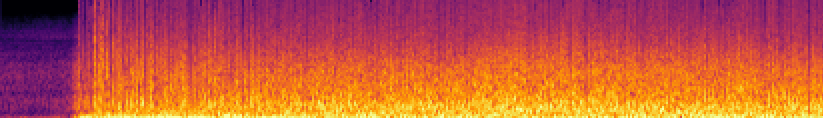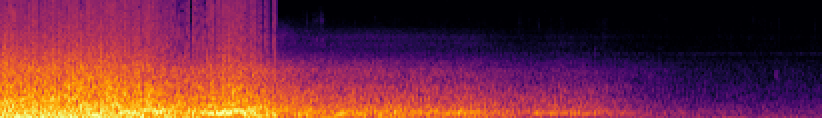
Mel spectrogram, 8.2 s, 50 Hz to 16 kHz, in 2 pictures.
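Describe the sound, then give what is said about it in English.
Six Raptor engines on the Ship 25 upper stage ignite in a static fire test with a sudden, thunderous roar that holds steady for about five seconds, then cut off abruptly, leaving a deep rumble that slowly fades. No voices. “Ship 25 successfully fired its six Raptor engines in a static fire test of the upper stage for next flight.”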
